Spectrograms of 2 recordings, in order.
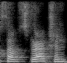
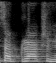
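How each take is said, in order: First: It is said with an extra s sound. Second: It is said with no extra s sound. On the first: The speaker calls it wrong. "It is not subtraction. Please don't add S" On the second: The speaker calls it right. "it is subtraction"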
